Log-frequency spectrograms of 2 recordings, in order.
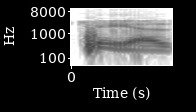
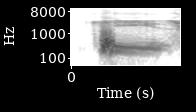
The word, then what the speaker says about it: Keyes: People have a tendency to say Keyes. No, it's not Keyes, it's Keyes. Real simple, 2 syllables.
